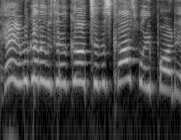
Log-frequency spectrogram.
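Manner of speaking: high, bright mock girl voice; lightly voiced girl; girls' voice. Girls inviting him to the party, mock high voice.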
